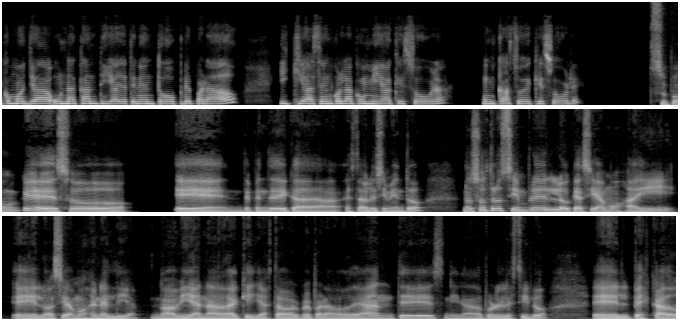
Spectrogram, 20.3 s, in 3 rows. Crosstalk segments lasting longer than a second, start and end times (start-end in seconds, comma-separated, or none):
none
